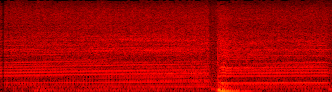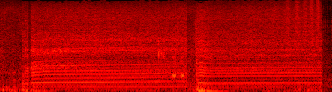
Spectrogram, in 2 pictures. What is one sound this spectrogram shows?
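A sports car engine revs hard, shifting up through the gears.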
